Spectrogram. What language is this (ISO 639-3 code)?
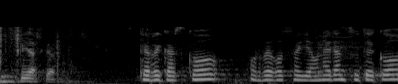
eus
